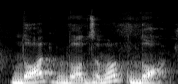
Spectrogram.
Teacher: জিহ্বার পার্শ্বভাগ সাইডে দাঁতে লাগবে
